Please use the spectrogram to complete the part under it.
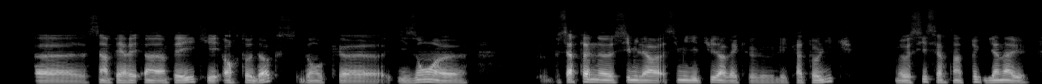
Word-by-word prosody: heu, 80 Hz, -2 st, 0 dB
c'est -, -, -6 dB
un 90 Hz, -, +2 dB
péri 95 Hz, +1 st, +2 dB
un 90 Hz, -3 st, +3 dB
pays 100 Hz, +6 st, +2 dB
qui 90 Hz, -7 st, -3 dB
est -, -, -2 dB
orthodoxe, -, -, 0 dB
donc 85 Hz, -2 st, -3 dB
heu, 80 Hz, -3 st, 0 dB, 0.2 s
ils 85 Hz, +5 st, -5 dB
ont, 110 Hz, -1 st, +4 dB
heu, 80 Hz, -2 st, +3 dB, 0.8 s
une -, -, -20 dB
certaine 105 Hz, -5 st, +4 dB
similar 95 Hz, -1 st, +2 dB
similitude 100 Hz, +1 st, -1 dB
avec 85 Hz, -2 st, 0 dB
le 80 Hz, -1 st, -8 dB
les 80 Hz, 0 st, -10 dB
catholiques, 95 Hz, -, -3 dB, 0.4 s
mais 90 Hz, -, -1 dB
aussi 90 Hz, +7 st, -2 dB
certains 100 Hz, -5 st, -3 dB
trucs 120 Hz, -2 st, -3 dB
bien 100 Hz, +1 st, +2 dB
à 95 Hz, -3 st, +4 dB
eux. 80 Hz, -, -2 dB
90 Hz, 165 wpm, -25 LUFS, 85-100 Hz, 0.8 s, ont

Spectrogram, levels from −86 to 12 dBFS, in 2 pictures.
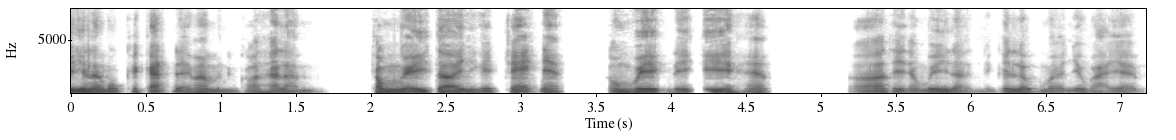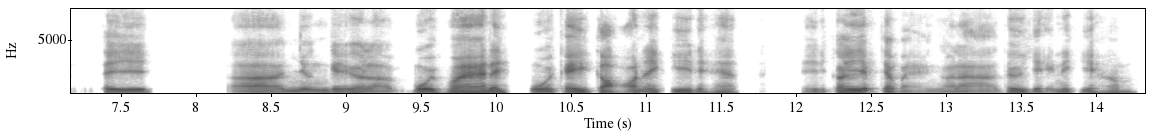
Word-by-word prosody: như 125 Hz, +3 st, +9 dB
là 115 Hz, -4 st, +6 dB
một 95 Hz, -3 st, +1 dB
cái 130 Hz, -, -4 dB
cách 140 Hz, 0 st, +5 dB
để -, -, -1 dB
mà 115 Hz, -3 st, +3 dB
mình 85 Hz, -2 st, -5 dB
có 100 Hz, +4 st, -5 dB
thể 110 Hz, -3 st, 0 dB
làm 90 Hz, -5 st, -5 dB, 0.4 s
không 115 Hz, 0 st, +6 dB
nghĩ 105 Hz, -1 st, +7 dB
tới 125 Hz, +3 st, +6 dB
những 125 Hz, -, +1 dB
cái 110 Hz, 0 st, -1 dB
stress -, -, +2 dB
nè, -, -, +1 dB, 0.3 s
công 120 Hz, +1 st, 0 dB
việc 105 Hz, -2 st, +7 dB
này 100 Hz, -1 st, -1 dB
kia 115 Hz, +2 st, +3 dB
ha. 135 Hz, -7 st, -2 dB, 0.5 s
Đó, 95 Hz, +6 st, -1 dB
thì 100 Hz, -, -1 dB
hông 100 Hz, +1 st, -5 dB
biết 115 Hz, +3 st, +2 dB
là 105 Hz, -7 st, -2 dB
những 85 Hz, -, -18 dB
cái 110 Hz, -, -1 dB
lúc 130 Hz, +4 st, +1 dB
mà 95 Hz, -5 st, -5 dB
như 95 Hz, +4 st, -5 dB
vậy 85 Hz, -2 st, -6 dB
á 95 Hz, 0 st, -5 dB, 0.3 s
thì, 100 Hz, 0 st, +1 dB, 0.5 s
à, 95 Hz, +1 st, -2 dB
những 110 Hz, +3 st, -4 dB
cái, 135 Hz, 0 st, -2 dB
gọi 125 Hz, -4 st, -2 dB
là, 95 Hz, -3 st, -6 dB
mùi 105 Hz, -1 st, +4 dB
hoa 130 Hz, +5 st, +3 dB
đi, 125 Hz, -1 st, +2 dB, 0.2 s
mùi 100 Hz, -1 st, -1 dB
cây 115 Hz, +2 st, +2 dB
cỏ -, -, -1 dB
này 145 Hz, -5 st, -2 dB
kia 120 Hz, 0 st, -2 dB
đi 105 Hz, -, -7 dB
ha, 115 Hz, 0 st, -9 dB, 0.4 s
thì 80 Hz, +2 st, -12 dB
có 125 Hz, -, -1 dB
giúp 140 Hz, +3 st, +4 dB
cho 120 Hz, -, 0 dB
bạn, 85 Hz, -1 st, -14 dB
gọi 90 Hz, -2 st, -10 dB
là, 80 Hz, -1 st, -7 dB
thư 110 Hz, -1 st, -1 dB
giãn 125 Hz, -, -7 dB
này 110 Hz, -, -5 dB
kia 110 Hz, 0 st, -6 dB
hông? 125 Hz, +2 st, -11 dB
110 Hz, 265 wpm, -24 LUFS, 95-120 Hz, 0.5 s, như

